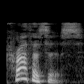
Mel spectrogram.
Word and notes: prothesis: British English

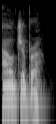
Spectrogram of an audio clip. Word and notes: algebra: British English

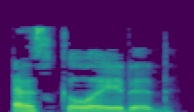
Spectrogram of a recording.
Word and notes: escalated: British English

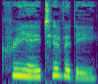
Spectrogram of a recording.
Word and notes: creativity: British English

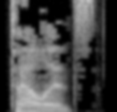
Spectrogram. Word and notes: talents: British English

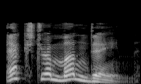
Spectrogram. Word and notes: extramundane: British English

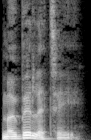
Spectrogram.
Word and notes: mobility: British English

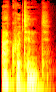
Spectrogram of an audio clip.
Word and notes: aquatint: British English

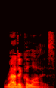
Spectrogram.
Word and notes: radicalise: British English

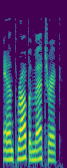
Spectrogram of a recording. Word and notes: anthropometric: British English

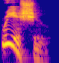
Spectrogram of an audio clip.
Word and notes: reissue: British English

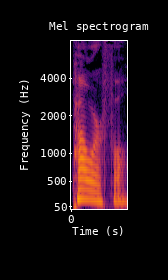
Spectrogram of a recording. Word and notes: powerful: American English

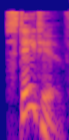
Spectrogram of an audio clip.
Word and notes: stative: British English

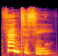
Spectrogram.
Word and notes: fantasy: British English

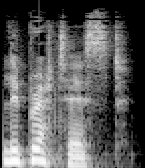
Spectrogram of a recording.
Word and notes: librettist: British English

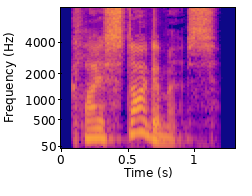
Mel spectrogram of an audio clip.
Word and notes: cleistogamous: British English

